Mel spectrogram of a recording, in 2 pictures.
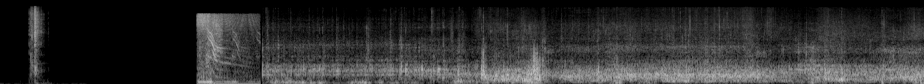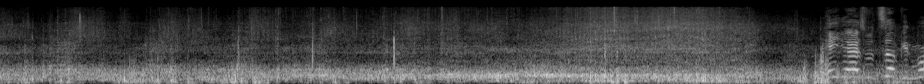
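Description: Longboard wheels rolling over asphalt, picked up by a camera riding on the board: a steady rolling rumble that starts suddenly about two seconds in and runs on unbroken.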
